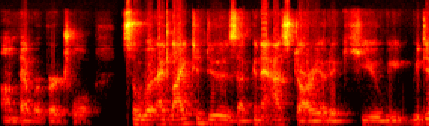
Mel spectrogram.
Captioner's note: speaks faintly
